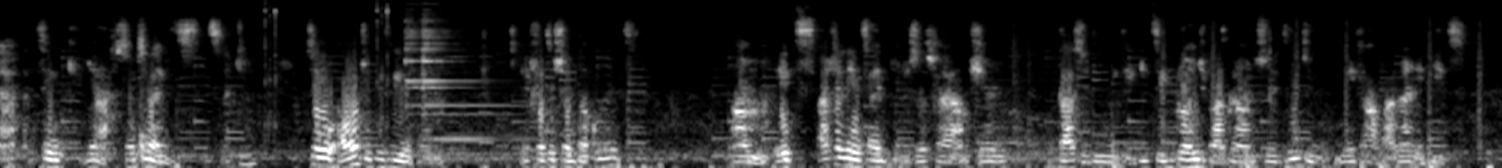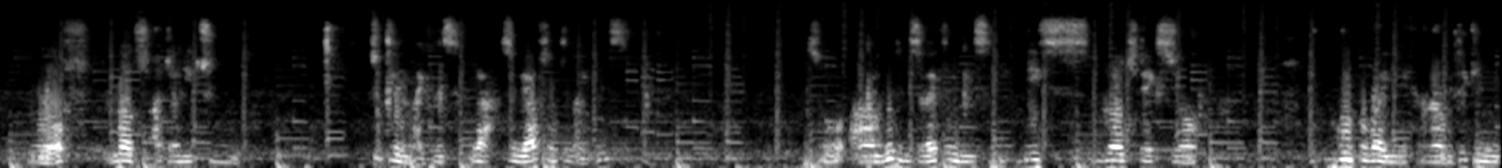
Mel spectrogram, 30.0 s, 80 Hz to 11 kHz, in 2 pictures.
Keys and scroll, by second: 3.7 ctrl+o.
